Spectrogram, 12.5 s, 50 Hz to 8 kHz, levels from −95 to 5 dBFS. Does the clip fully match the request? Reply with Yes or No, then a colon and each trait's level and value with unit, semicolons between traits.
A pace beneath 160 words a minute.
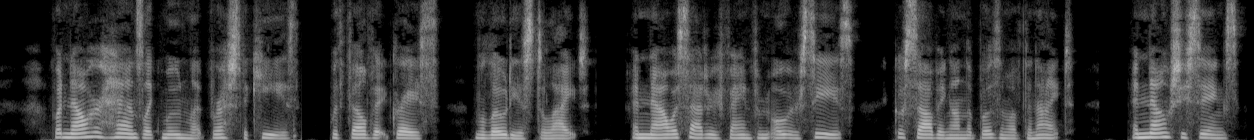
No: average, 165 wpm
